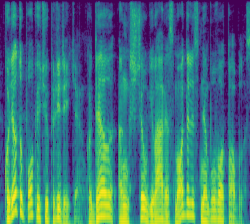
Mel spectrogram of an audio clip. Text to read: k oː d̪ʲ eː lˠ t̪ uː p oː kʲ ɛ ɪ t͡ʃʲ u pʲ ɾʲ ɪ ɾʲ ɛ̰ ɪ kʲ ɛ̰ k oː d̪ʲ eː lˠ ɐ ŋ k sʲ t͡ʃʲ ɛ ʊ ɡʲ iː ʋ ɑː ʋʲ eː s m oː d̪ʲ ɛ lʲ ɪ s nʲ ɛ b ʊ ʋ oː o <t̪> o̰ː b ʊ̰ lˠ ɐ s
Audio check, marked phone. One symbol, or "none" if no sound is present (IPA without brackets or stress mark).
t̪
